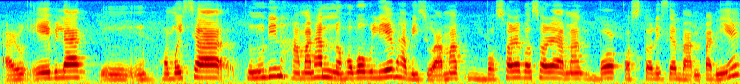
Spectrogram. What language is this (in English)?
Assamese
